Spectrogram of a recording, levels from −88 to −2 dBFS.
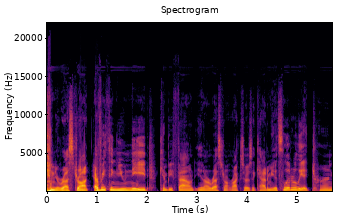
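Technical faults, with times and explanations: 0.02–0.12 s and 0.97–1.02 s, microphone overload: the loudest peaks have their tops cut off, about 5 dB over full scale in the first burst (roughly a fifth of samples flattened) and about 2 dB over in the second, between "your restaurant" and "you need can be". This is likely from input gain set too hot for the converter, and it gives a harsh, crackling edge.
0.08 s, 1.08 s, 2.1 s, microphone volume stepped down: the level drops suddenly by about 3 dB, then about 5 dB after "your restaurant", then another 5 dB. The first two drops come with a distorted peak, likely from call software lowering the device's input volume in single steps.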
